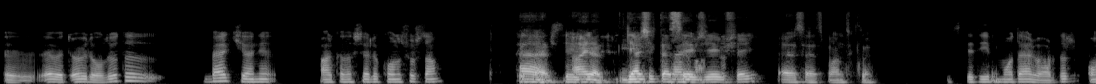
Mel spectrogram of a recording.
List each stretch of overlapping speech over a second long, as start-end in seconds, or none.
5.2-7.3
